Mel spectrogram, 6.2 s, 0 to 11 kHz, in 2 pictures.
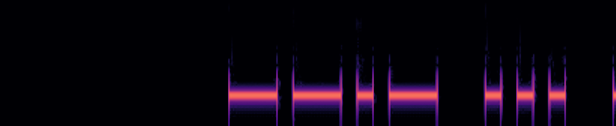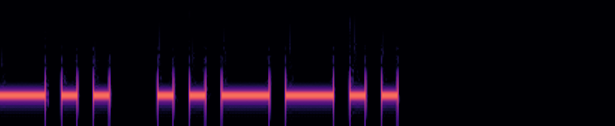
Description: Morse code, heard as a keyed tone, about 15 wpm, 700 Hz. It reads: QSD?
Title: Q-Codes Repeated 3x 15wpm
